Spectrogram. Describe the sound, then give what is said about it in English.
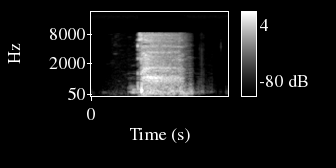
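A single deep breath taken during a group breathing exercise, a soft breathy rush lasting under a second that swells quickly and then cuts off, heard alone without talk. “Let's take a deep breath in, guys.”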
